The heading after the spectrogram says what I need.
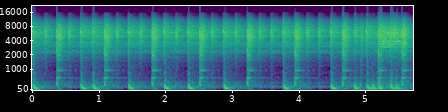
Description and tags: My first breakbeat! It uses the samples from the Amen Drum Kit by VEXST. 4 measures at 168bpm. Post-processed to give it a more breakbeat-ish sound.
thanks for listening to this sound, number 56750
168, amen, beat, bpm, break, breakbeat, drum, drumloop, loop, step, two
